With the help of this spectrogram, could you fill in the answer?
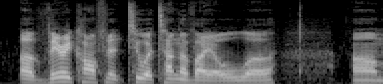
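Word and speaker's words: Tagovailoa: very confident to a Tong of Viola um I think that's how his name is pronounced Tong of Viola Tang tongola I think it's I think it's pronounced Tong of Viola either way the Chargers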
